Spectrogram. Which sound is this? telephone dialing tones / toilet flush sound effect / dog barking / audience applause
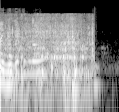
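toilet flush sound effect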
